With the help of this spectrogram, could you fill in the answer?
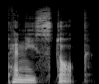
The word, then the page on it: penny stock: British English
